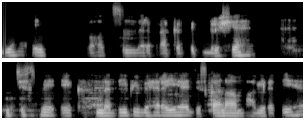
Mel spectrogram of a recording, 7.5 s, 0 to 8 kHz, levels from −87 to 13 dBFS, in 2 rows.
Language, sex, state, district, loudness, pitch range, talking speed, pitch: Hindi, male, Uttarakhand, Uttarkashi, -21 LUFS, 100-115 Hz, 145 wpm, 105 Hz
